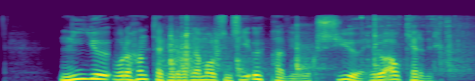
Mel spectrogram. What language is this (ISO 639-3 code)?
isl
